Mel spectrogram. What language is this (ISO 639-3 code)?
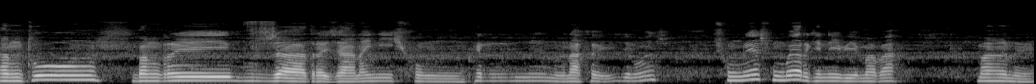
brx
